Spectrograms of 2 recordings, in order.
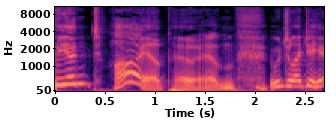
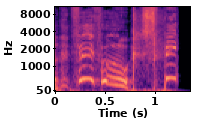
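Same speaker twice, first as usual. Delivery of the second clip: high, singsong command to a dog; higher, coaxing order to a pet; 9 semitones higher, slower than usual. Acted. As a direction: coax the little dog into speaking.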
